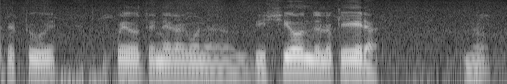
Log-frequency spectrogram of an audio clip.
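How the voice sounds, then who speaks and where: Fairly slow delivery with fairly even intonation, noticeable background noise throughout. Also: man, medium pitch for a man. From Argentina, Patagonia (Nahuel Huapi area). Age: 80s+. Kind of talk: interview answer.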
